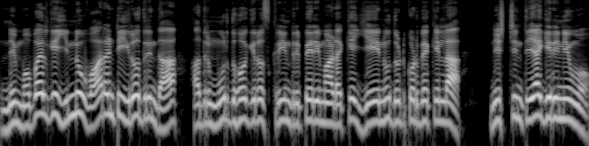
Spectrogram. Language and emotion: Kannada, happy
